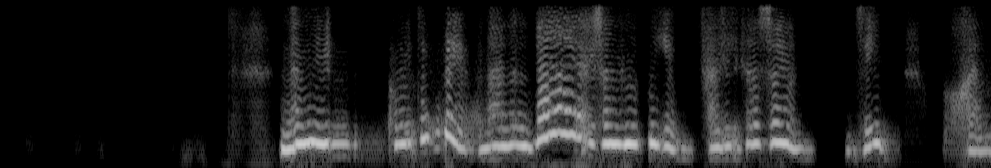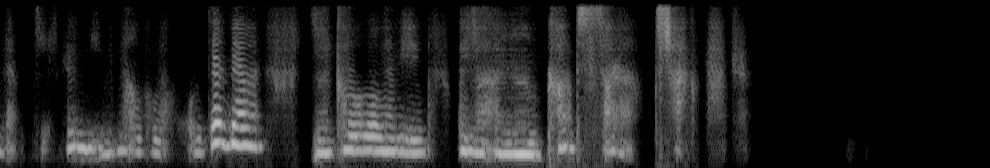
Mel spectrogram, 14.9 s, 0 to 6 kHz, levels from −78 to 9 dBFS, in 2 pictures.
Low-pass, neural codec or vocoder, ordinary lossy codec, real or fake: 5.4 kHz; codec, 16 kHz, 0.5 kbps, FreqCodec, smaller model; none; fake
